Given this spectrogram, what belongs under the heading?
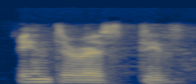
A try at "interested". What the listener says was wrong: Yeah, interested. Perfect. Excellent.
